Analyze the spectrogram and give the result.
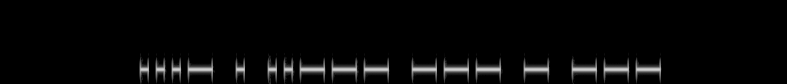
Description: Morse code, heard as a keyed tone, about 16 wpm, 700 Hz. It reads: VE2OTO
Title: DXCC-100 Call Signs - 6 Characters - 15wpm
